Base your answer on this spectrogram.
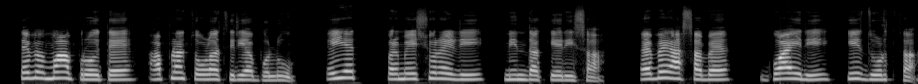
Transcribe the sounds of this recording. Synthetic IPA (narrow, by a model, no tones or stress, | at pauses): t̪ɛːbɛmãːpɾoːɪt̪ɛaːpɽ̃at͡soːɭat͡sɪɾɪjaboːlu | eɪɛ | pɐɾmeːʃwəɾaɾi | nɪ̃nd̪akeːɾisa | ɛːbɛaːsabɛ | ɡʊʋaːiɾikid͡zʊɽt̪sa̰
